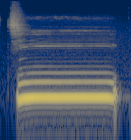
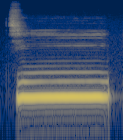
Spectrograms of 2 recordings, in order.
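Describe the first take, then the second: First: It is said with the first tone. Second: It is said with the first tone.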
